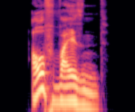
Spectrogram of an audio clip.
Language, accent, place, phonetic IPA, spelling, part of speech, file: German, Germany, Berlin, [ˈaʊ̯fˌvaɪ̯zn̩t], aufweisend, verb, De-aufweisend.ogg
- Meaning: present participle of aufweisen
